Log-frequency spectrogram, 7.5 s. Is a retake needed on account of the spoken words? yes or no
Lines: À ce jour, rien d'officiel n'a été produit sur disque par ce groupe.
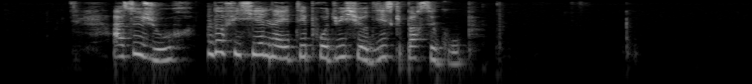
yes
